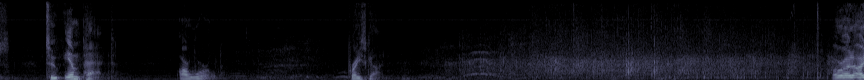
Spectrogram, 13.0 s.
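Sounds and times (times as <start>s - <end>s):
speech: 0.7s - 1.6s, 2.7s - 3.3s, 5.2s - 5.8s, 12.5s - 12.9s
cheers: 6.9s - 10.4s
audience applause: 6.9s - 12.9s.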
